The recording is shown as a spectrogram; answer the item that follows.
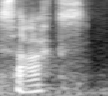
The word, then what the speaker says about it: Sox: that sounds like chance it's spelled like s-o-x like the social experiment like the White Sox like socks uh so is it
